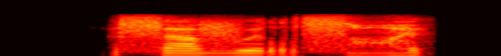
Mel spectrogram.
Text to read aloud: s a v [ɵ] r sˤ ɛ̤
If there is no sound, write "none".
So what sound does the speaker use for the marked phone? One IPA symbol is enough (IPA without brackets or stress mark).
ɵ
